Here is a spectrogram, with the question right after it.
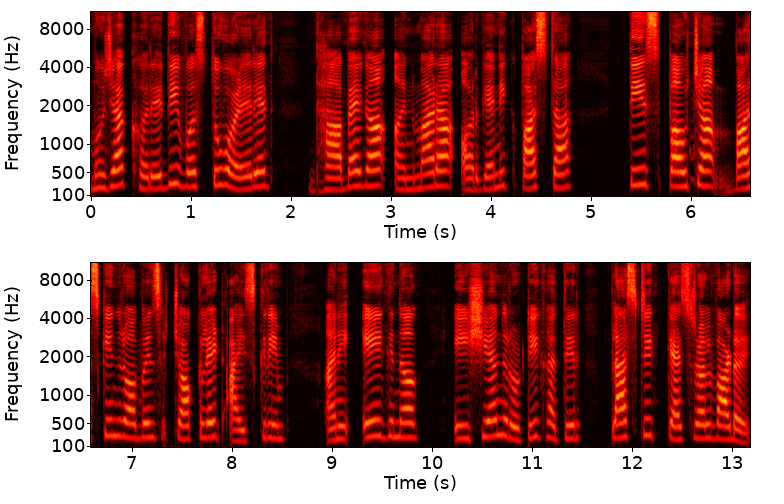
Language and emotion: Goan Konkani, neutral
